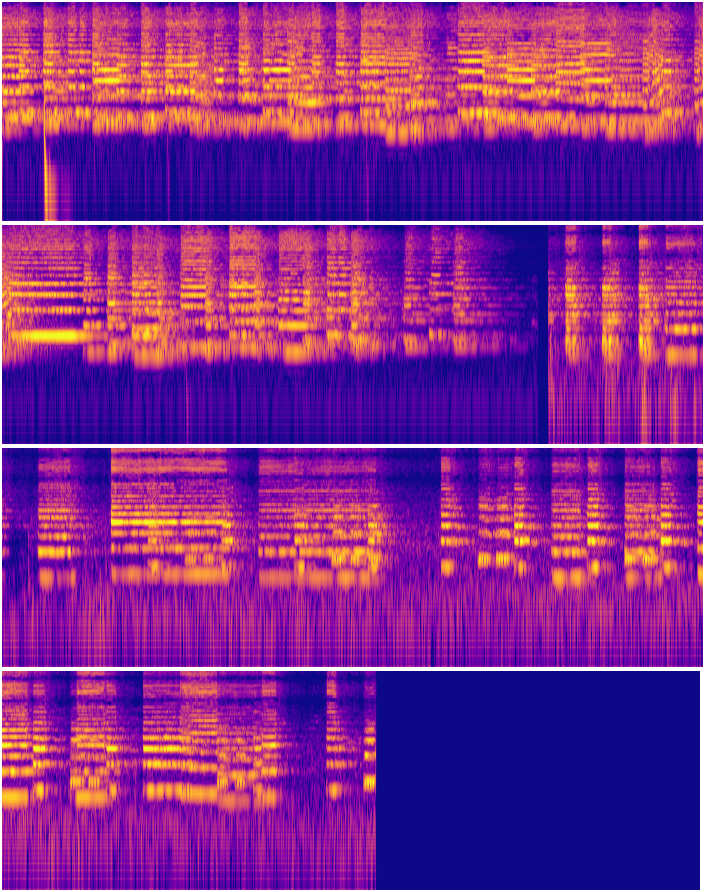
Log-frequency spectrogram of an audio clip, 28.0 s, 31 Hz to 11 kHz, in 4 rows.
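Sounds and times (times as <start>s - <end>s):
musical bus horn playing a tune: 0.0s - 24.8s.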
